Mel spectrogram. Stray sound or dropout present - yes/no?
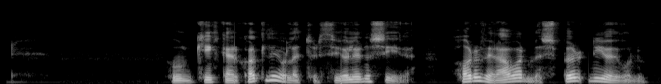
no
